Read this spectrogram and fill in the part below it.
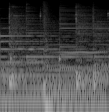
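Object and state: Nothing is struck.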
